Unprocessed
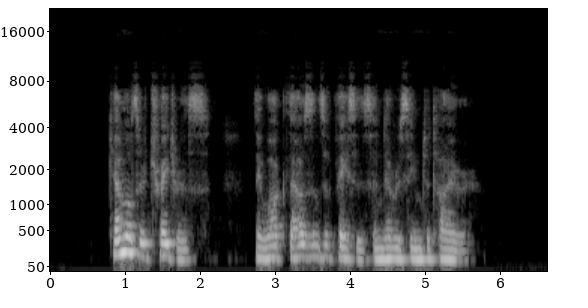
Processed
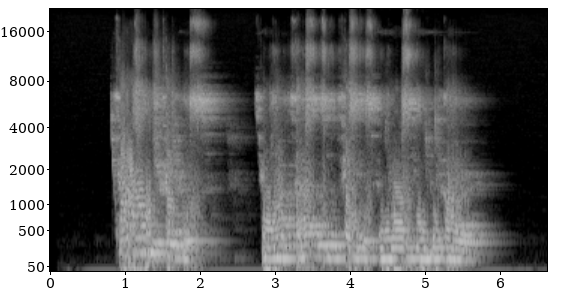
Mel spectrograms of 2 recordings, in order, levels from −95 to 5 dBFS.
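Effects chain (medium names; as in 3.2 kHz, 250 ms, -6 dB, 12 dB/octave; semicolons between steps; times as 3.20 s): treble shelf 4.4 kHz +10.5 dB; chord resonator C2 sus4, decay 0.68 s; speakerphone echo 160 ms, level -14 dB; in parallel at +1 dB: compression, threshold -46 dBFS, peak gain reduction 19 dB; on the sum: phase dispersion lows, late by 84 ms, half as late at 1.8 kHz; sine folder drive 18 dB, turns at -20 dBFS; trim +2 dB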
